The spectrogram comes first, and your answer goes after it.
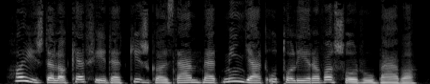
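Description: A woman's voice: medium pitch, expressive, mellow, no echo, studio quality, close to an everyday voice. A woman voicing a loyal magic talking horse from a folk tale who urgently warns his young master. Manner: urgent warning.

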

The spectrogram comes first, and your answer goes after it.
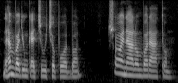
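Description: A woman voicing a grumpy, proud old male mole in a storybook reading, loud and easily offended, with a ringing, brassy voice. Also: on the low side, lightly acted. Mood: jovial. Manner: loud, touchy and boastful.

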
